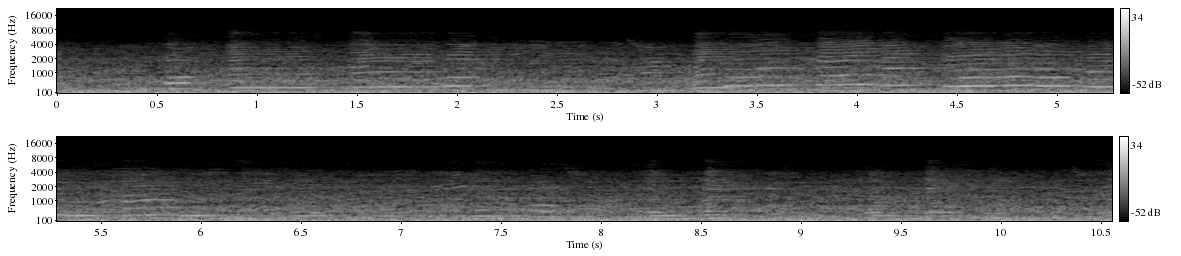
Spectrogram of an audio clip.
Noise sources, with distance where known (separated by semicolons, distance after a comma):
music from a fixed source, near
